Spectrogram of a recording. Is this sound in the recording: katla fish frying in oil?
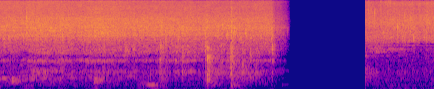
yes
